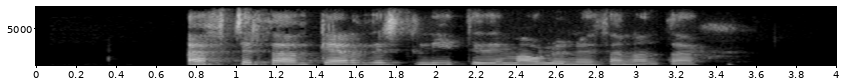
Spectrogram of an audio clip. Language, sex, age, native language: Icelandic, female, 20-29, Icelandic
